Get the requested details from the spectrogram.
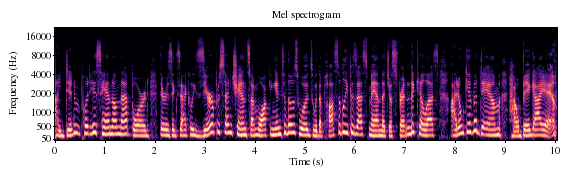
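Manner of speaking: usual speaking voice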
